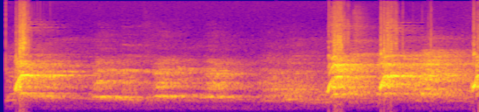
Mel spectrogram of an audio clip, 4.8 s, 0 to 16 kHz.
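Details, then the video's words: Dogs at a place called the Barking Lot, recorded 13 March 2017, giving sharp barks at the start and in a quick cluster near the end, with drawn-out howling whines sustained between them. "The Barking Lot"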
